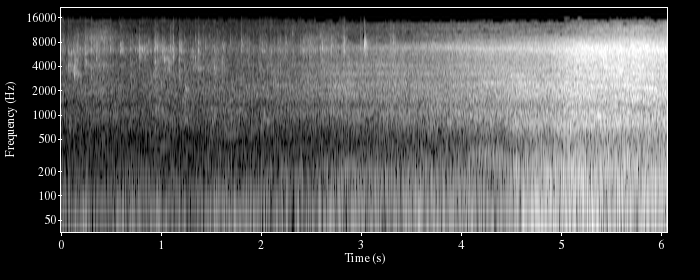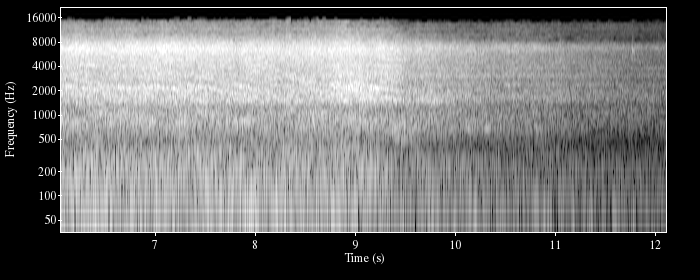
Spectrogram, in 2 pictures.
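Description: Class 390 Pendolino electric train passing through at speed: a rushing rumble that builds from about four seconds in, stays loud for about four seconds, then fades away.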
